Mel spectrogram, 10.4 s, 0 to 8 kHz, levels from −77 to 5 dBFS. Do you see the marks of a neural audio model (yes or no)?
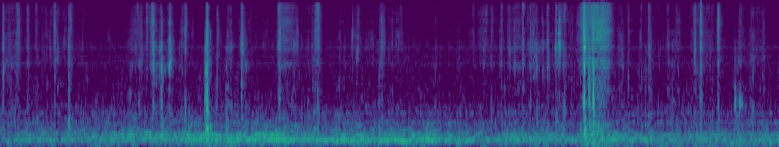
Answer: yes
